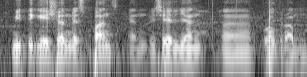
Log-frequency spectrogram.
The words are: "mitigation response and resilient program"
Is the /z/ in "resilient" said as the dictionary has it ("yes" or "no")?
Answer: no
